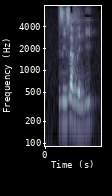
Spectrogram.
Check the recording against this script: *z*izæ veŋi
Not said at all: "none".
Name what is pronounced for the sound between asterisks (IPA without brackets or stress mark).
z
